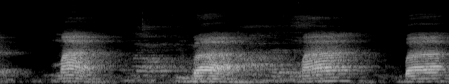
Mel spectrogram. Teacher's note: khusus mim sama ba dua bibir tapi dengan cara merapatkan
